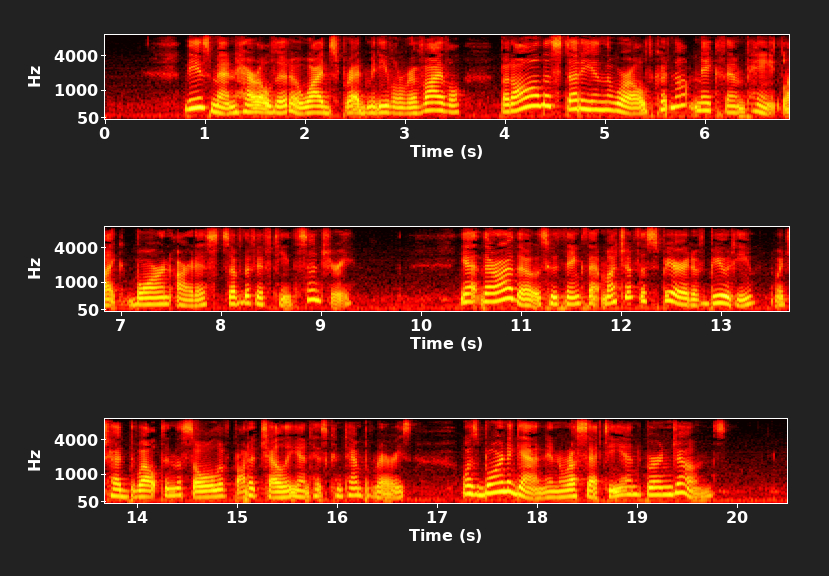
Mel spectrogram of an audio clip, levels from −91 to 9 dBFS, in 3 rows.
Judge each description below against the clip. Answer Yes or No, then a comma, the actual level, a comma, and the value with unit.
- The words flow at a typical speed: Yes, average, 170 wpm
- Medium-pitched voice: No, high, 195 Hz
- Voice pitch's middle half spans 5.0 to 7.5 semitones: Yes, wide, 5.6 semitones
